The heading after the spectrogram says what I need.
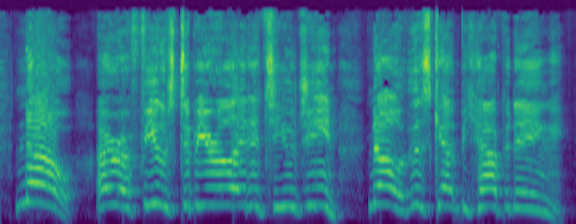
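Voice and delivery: high, loud yell of refusal; overdone retold freak-out. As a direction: shout in hammed-up horror and denial. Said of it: "then Bernard freaks out".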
